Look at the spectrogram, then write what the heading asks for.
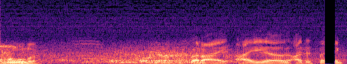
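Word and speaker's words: Rulon: applying the pressure and roland jones prefers his first name pronounced ruling sometimes you hear that roulon jones but he said it's ruling but i i i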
